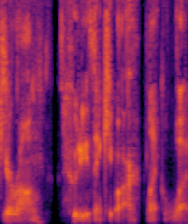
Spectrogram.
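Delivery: low, whispered, doubting inner voice.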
